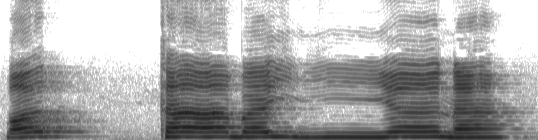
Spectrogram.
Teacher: Berhubung dalnya bertemu dengan ta, maka langsung masuk ke ta. Namanya idgham.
